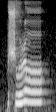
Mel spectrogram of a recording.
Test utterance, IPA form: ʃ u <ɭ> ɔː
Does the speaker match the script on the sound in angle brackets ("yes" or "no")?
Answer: yes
